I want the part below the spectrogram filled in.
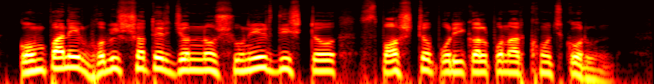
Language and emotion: Bengali, neutral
